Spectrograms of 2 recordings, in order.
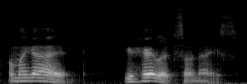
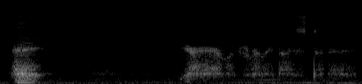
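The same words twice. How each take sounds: First: Bright-pitched, friendly out-loud compliment; casual admiring exclamation; not creepy compliment. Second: Hushed, voiceless creep compliment; creepy whisper. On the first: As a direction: gush it openly, higher and louder. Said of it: "It's not creepy at all". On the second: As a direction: whisper it close into their ear. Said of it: "Not Creepy Unless You Whisper It". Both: Acted.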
